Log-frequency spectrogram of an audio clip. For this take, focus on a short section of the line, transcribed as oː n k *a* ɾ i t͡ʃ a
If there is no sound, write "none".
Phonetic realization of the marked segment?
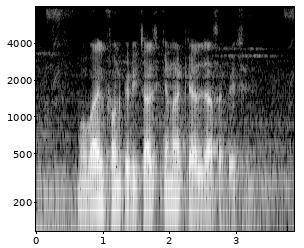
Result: e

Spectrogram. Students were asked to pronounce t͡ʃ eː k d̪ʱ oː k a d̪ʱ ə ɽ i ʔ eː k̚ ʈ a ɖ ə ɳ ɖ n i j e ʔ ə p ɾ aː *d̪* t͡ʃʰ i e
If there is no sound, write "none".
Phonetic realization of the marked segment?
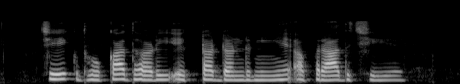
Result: d̪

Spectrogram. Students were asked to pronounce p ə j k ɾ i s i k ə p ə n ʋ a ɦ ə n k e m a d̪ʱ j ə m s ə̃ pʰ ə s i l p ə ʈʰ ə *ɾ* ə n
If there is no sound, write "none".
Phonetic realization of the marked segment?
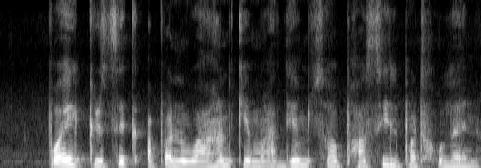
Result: l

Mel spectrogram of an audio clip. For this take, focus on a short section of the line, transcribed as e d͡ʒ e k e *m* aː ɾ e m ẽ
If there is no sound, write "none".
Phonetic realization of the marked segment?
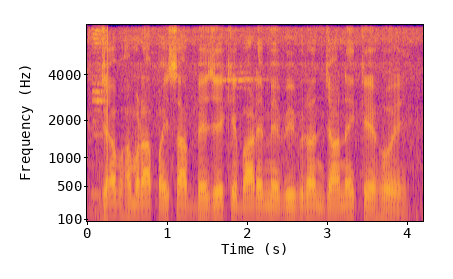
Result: b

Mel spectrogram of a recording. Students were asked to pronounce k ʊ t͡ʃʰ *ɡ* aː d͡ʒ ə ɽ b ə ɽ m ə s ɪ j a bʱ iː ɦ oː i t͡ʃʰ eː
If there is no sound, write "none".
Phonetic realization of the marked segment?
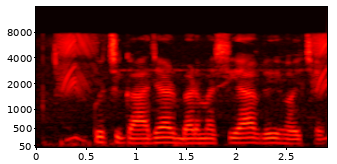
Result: ɡ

